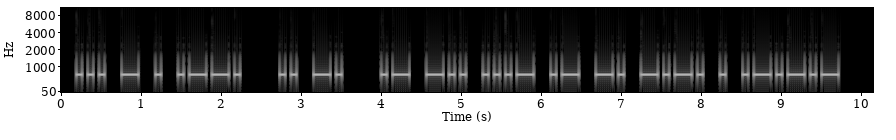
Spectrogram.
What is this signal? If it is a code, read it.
Morse code, heard as a keyed tone, about 17 wpm, 700 Hz. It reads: STEP IN ADVANCE.
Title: Sentences from Top 1400 Words 17wpm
